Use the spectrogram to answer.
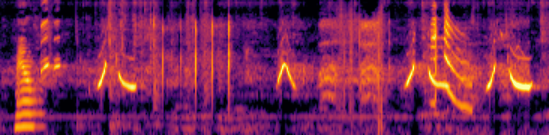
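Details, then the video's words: Talking parrot mimicking a cat's "meow" and saying "Mitthu": a low voiced syllable, several arched whistles rising and falling, a quick series of clicks, and a long sliding whistled note near the end. "Funny Parrot Talking – Mitthu Mitthu Moments!"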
